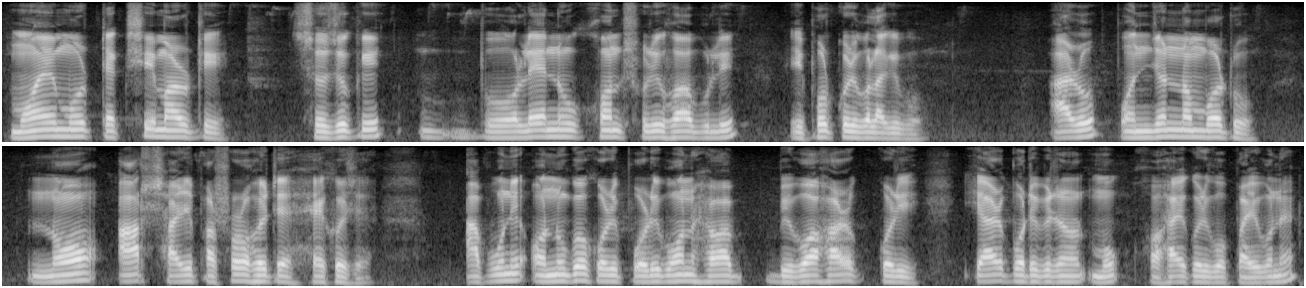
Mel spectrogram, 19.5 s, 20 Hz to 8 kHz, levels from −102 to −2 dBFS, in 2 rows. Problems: none marked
